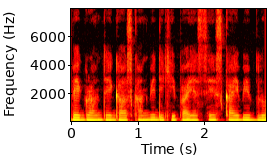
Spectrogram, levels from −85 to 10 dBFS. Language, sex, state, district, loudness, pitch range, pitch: Nagamese, female, Nagaland, Kohima, -20 LUFS, 160-165 Hz, 160 Hz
